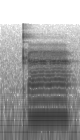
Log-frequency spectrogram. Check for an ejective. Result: present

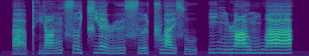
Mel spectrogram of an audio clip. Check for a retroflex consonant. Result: present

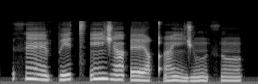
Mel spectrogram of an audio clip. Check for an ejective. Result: present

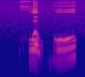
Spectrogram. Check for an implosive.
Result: present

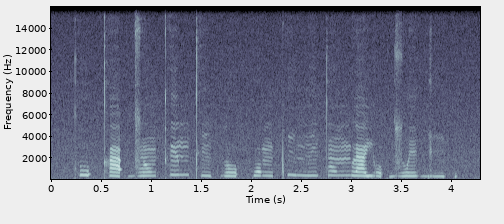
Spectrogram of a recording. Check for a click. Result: absent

